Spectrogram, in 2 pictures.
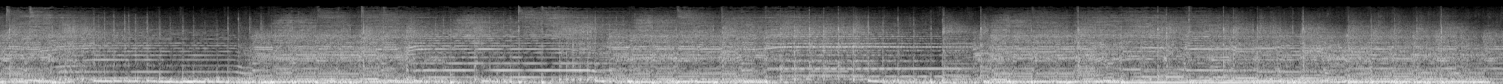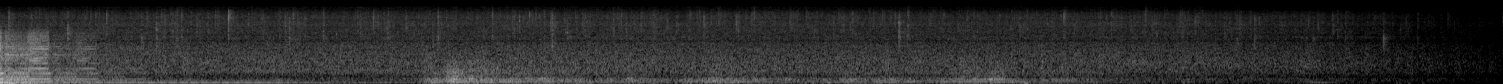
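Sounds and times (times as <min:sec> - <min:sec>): thunder rumbling: 0:00.0 - 0:15.5, 0:19.3 - 0:25.4
steady rain: 0:00.0 - 0:30.0.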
